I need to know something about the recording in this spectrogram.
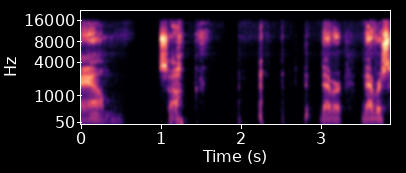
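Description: A middle-aged man chuckles softly.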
